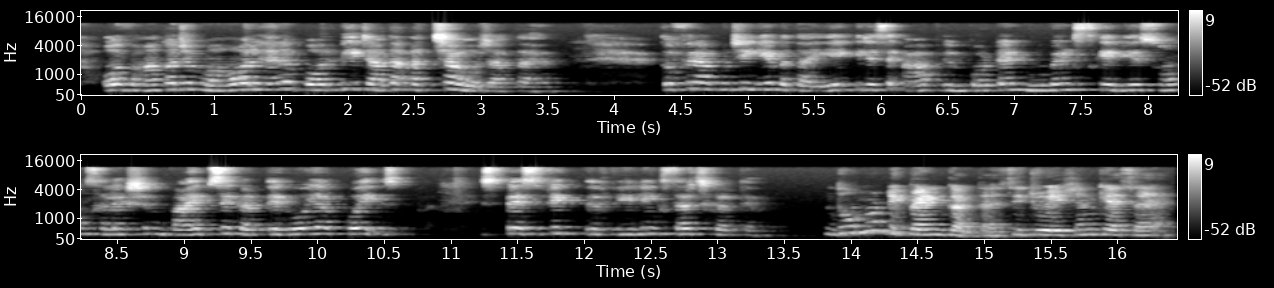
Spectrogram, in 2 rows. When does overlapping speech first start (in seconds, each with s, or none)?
none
